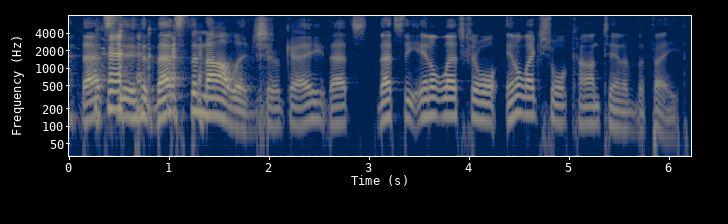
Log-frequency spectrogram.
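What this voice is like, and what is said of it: Texas accent. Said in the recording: “that's said with my Texas accent”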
